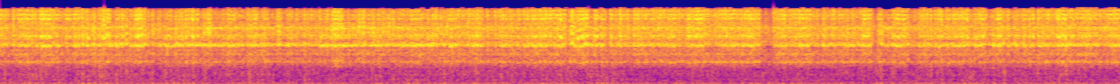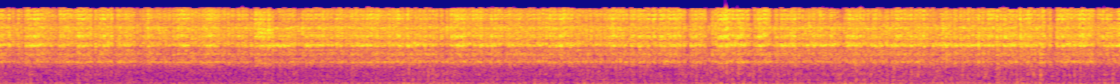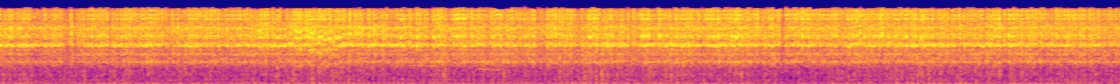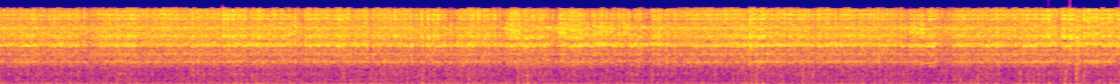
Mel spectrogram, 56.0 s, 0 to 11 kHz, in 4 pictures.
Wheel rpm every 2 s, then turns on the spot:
230, 230, 230, 230, 230, 230, 240, 230, 230, 230, 240, 240, 230, 230, 230, 230, 230, 230, 230, 240, 240, 240, 230, 240, 230, 230, 230, 230.
none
